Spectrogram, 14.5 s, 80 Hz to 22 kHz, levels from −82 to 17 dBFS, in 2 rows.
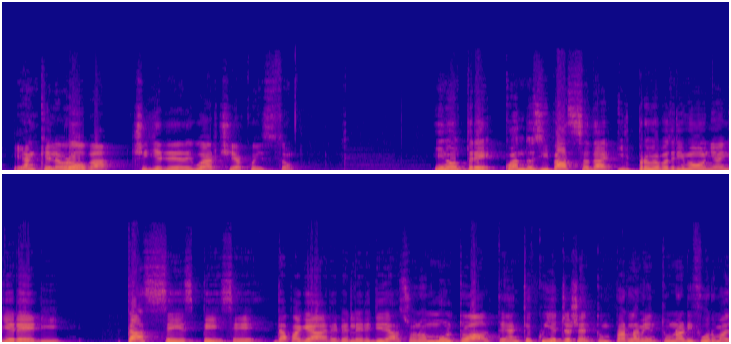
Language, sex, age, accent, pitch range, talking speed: Italian, male, 40-59, native, 110-150 Hz, 150 wpm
